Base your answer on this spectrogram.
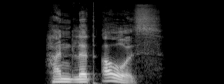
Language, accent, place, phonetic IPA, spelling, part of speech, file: German, Germany, Berlin, [ˌhandlət ˈaʊ̯s], handlet aus, verb, De-handlet aus.ogg
- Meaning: second-person plural subjunctive I of aushandeln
